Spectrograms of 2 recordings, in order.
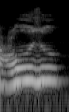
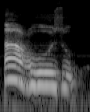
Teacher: हमज़ा यानी कि अलिफ और आइन दोनों की अलग अलग आवाज़ और अलग अलग मखरज होना चाहिए।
